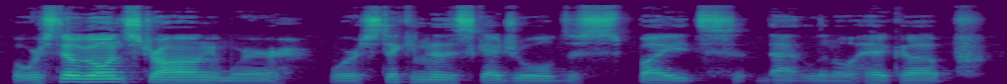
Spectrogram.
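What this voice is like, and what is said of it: Nasal, congested voice. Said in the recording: “I sound a little nasally more than I typically would sound, like I'm kind of dying ... still getting over this plague sickness ... this extended cold”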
